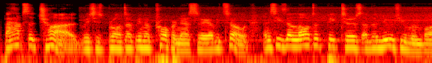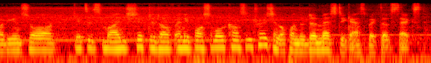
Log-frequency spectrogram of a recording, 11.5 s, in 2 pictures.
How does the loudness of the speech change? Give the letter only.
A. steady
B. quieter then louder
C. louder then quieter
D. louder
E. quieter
A.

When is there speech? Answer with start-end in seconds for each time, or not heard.
0.0-11.4.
